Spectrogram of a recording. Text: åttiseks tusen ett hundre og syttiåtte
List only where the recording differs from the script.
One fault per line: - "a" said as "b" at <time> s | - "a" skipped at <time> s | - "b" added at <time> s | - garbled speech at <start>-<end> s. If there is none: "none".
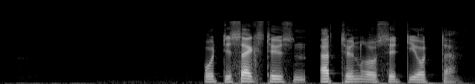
none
